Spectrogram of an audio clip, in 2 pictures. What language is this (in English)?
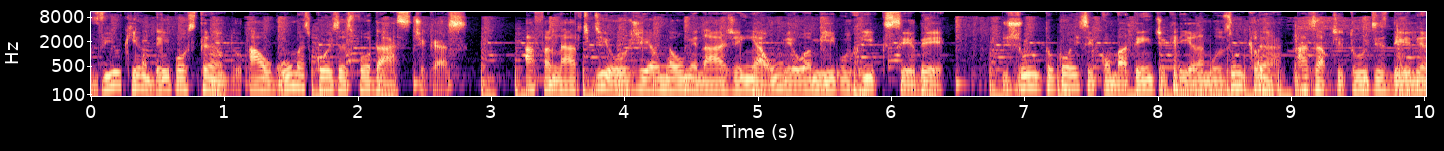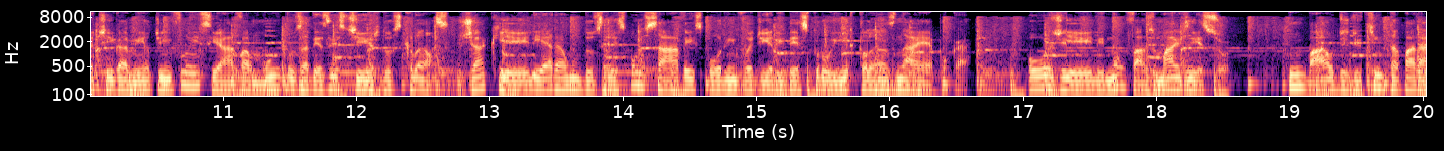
Portuguese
